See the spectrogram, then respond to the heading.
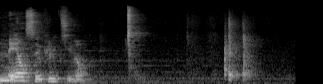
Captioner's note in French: bisous qui claque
